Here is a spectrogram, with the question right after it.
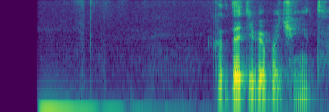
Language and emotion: Russian, neutral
